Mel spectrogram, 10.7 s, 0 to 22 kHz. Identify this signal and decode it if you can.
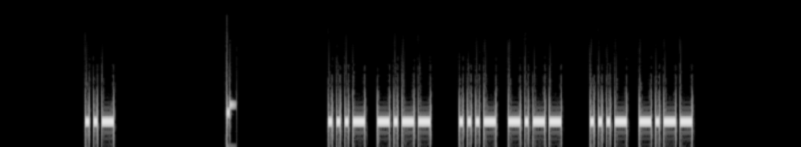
Morse code, heard as a keyed tone, about 22 wpm, 700 Hz. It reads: U VY VY VY
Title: Abbreviations Repeated 3x - 22wpm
